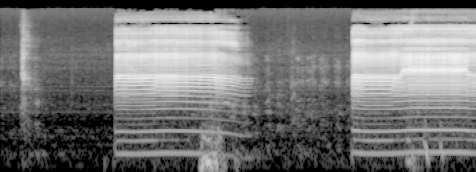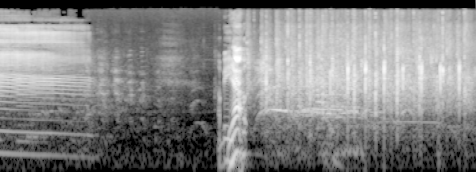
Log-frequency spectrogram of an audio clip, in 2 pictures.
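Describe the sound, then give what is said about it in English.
Two long, buzzy, reedy blasts from a duck call, each about two seconds with a pause between, followed by a burst of applause and laughter. “he gifted me with my own duck call.”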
